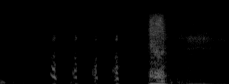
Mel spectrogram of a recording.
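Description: A dog sneezes: a quick run of four short snuffling sniffs, then one loud, sharp, breathy sneeze burst that trails off into a faint rustle.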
